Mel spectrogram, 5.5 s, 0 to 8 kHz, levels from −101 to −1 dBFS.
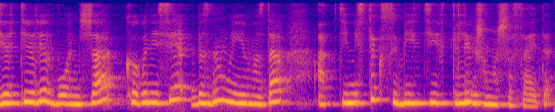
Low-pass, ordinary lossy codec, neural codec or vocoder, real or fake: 7.2 kHz; none; autoencoder, 48 kHz, 32 numbers a frame, DAC-VAE, trained on Japanese speech; fake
